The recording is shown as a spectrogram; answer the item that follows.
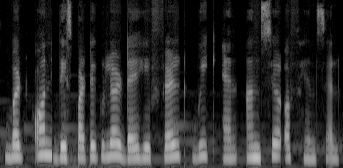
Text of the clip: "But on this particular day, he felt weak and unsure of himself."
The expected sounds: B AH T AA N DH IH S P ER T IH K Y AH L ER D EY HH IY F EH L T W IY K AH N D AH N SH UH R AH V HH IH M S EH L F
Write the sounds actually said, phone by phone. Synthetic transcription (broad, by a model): B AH T AA N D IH S P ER T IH K Y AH L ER D EY HH IY F EH L T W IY K AH N D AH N S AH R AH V HH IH M S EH L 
